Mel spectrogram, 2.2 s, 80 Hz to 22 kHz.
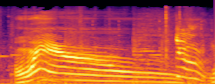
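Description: A single loud, drawn-out cat meow that rises and then slowly falls, heard in the driving game Traffic Cop 3D, with a voice exclaiming around it.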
